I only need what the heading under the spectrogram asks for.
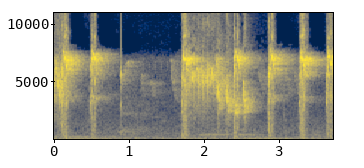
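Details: Bayeman singing in the gacor, nyrecet style: sharp, very high chirps with falling strokes, delivered in short bursts separated by brief pauses.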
